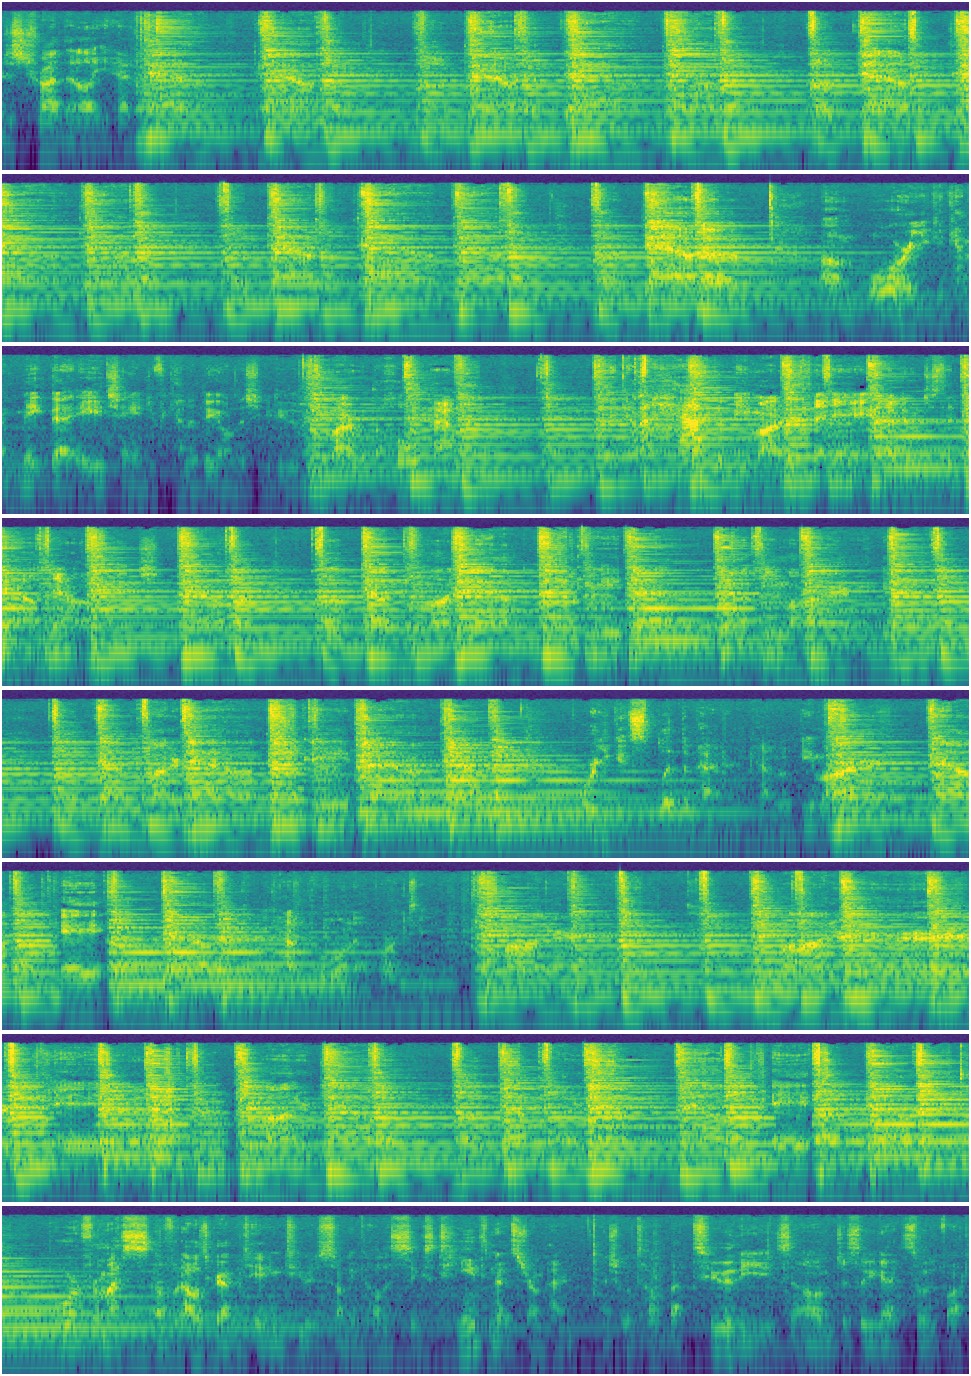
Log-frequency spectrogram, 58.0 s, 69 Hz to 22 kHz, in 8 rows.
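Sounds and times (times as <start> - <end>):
acoustic guitar strumming: 0.0 - 57.9.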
